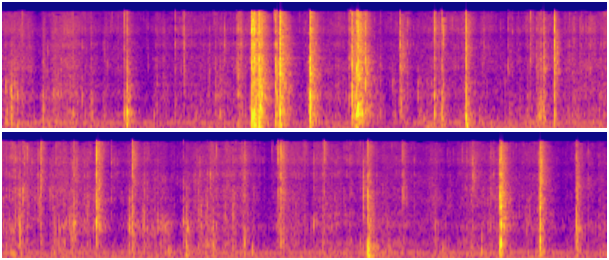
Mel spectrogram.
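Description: Packing material crinkled and torn by hand as a mailed package of VHS tapes is unwrapped: irregular crackles and rustles, with a burst of sharper snaps about two seconds in.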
